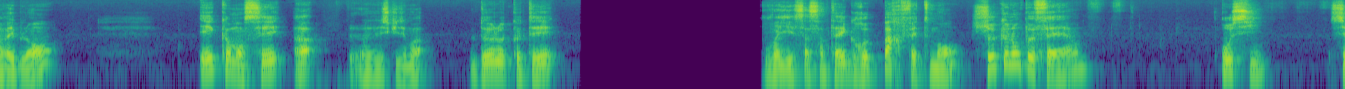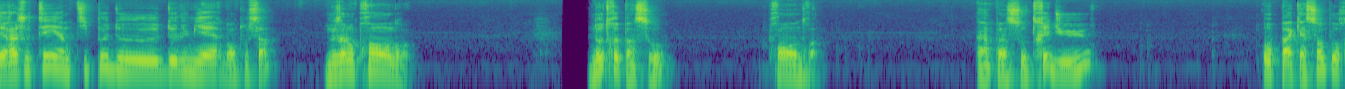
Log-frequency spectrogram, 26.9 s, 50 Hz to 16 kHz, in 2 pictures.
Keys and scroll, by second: 3.2 ctrl+z, 7.3 ctrl+-.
